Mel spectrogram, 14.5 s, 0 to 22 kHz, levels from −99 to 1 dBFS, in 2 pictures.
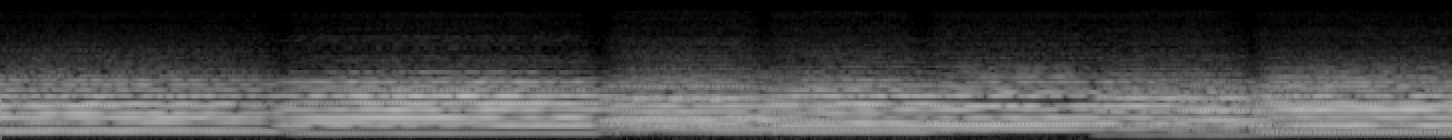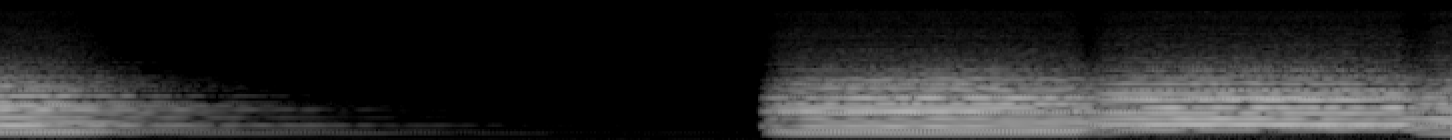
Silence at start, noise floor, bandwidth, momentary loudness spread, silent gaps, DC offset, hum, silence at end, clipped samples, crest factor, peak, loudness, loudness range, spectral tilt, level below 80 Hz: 0 s; under -90 dBFS; 9.8 kHz; 7 LU; none; under 0.1%; none; 0 s; under 0.1%; 14 dB; -20 dBFS; -33 LUFS; 9 LU; -6 dB/octave; under -90 dBFS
